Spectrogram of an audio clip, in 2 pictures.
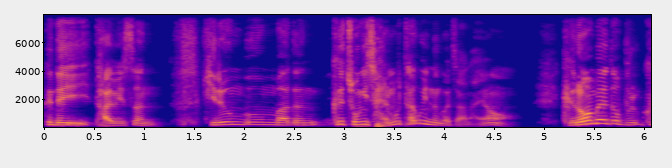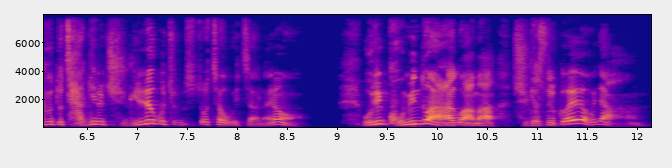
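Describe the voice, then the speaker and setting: A man preaching in church with a high, very lively voice that climbs and falls across a wide range. He moves from quiet teaching to sharp, scolding exhortation aimed at his congregation. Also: normal speed, slightly rough. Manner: exhorting, swings from soft to scolding shouts. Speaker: pastor. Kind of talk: sermon.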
